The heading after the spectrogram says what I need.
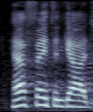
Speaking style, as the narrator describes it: Jesus answered

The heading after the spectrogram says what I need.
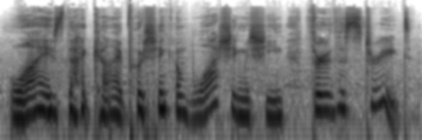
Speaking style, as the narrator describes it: Raven asked, laughing

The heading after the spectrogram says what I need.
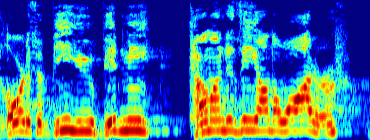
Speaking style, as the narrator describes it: Peter called out and said

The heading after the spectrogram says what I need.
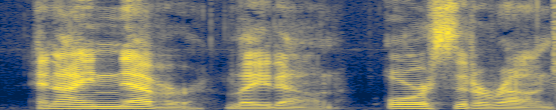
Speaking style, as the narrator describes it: she said

